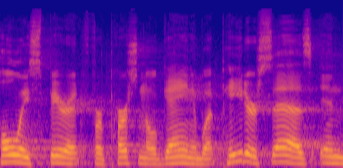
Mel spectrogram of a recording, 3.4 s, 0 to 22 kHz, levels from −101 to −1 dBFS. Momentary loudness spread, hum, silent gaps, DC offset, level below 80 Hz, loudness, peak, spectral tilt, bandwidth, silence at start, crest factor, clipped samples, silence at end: 6 LU; none; none; under 0.1%; -66 dBFS; -31 LUFS; -16 dBFS; -6 dB/octave; 15.5 kHz; 0 s; 14 dB; under 0.1%; 0 s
